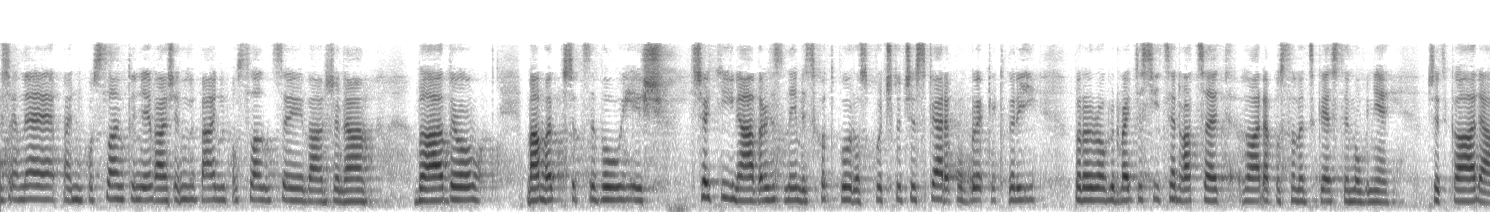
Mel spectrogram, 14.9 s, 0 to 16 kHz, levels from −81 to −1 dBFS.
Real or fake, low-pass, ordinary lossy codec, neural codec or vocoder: fake; 7.2 kHz; AAC, 48 kbps; codec, 16 kHz, 1 kbps, FunCodec, trained on LibriTTS, 50 frames a second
